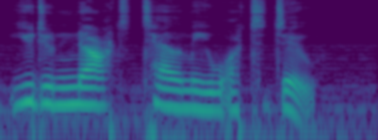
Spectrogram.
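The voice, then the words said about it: Very deep, serious voice. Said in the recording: “said in a very deep and serious voice”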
